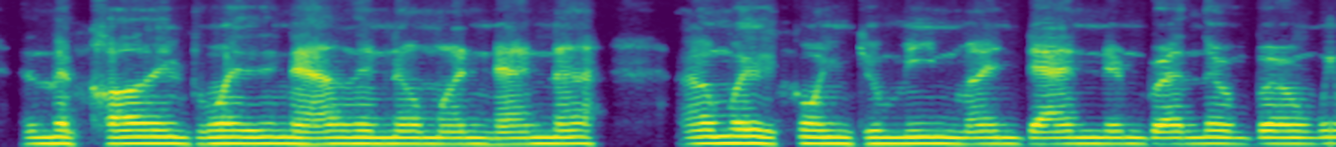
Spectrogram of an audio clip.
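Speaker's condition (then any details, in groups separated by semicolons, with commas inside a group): Traumatic brain injury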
